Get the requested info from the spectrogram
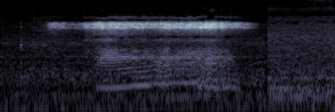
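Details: Woman's own night-time snoring, recorded before she bought an anti-snoring aid: one long, loud, rattling inward snore with a whistling edge, then quieter breathing.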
